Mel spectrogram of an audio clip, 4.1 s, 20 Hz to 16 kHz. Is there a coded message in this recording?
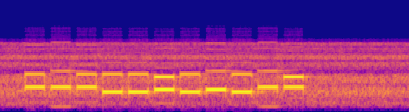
Yes: DTMF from 0.2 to 3.0 s, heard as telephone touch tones, dialled by machine, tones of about 200 ms, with phone line noise. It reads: 89822426297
